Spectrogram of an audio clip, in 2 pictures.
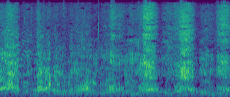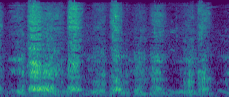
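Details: Bengal tiger; fighting roars; fighting for dominance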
